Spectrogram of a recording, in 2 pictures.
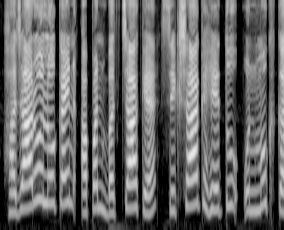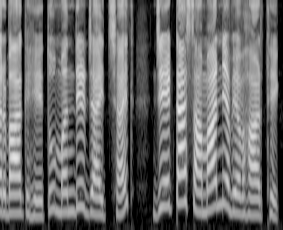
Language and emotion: Maithili, neutral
